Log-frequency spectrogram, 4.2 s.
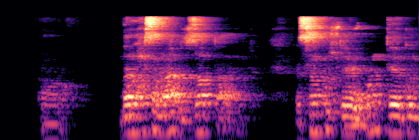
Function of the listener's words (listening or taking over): listening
